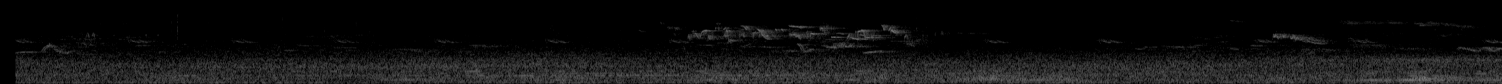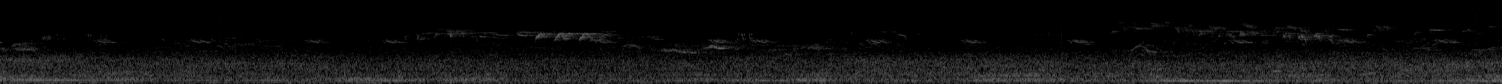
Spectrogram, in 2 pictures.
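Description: Wild songbirds calling: a steady run of short chirps, with three bursts of quicker, higher song, over a steady low background hum.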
